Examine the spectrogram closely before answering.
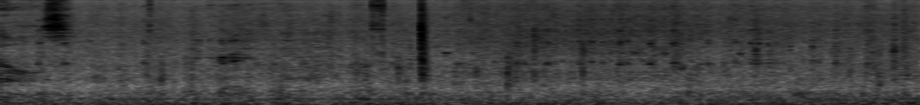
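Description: Raindrops tap on a car windshield.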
